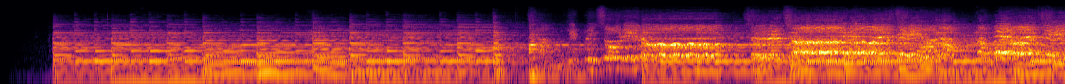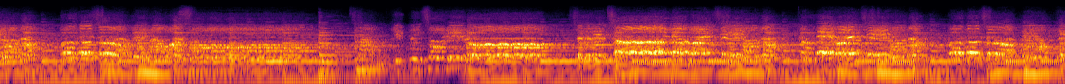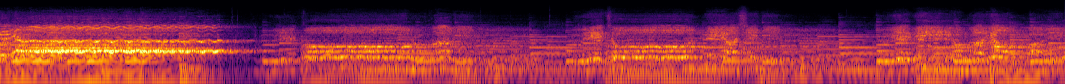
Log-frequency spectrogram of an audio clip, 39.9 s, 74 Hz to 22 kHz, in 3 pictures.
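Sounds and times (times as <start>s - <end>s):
choir singing: 3.3s - 39.9s.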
